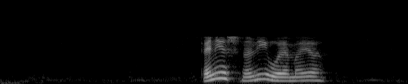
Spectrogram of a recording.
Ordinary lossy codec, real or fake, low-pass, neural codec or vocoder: none; fake; 3.6 kHz; codec, 24 kHz, 0.9 kbps, WavTokenizer, medium speech release version 1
